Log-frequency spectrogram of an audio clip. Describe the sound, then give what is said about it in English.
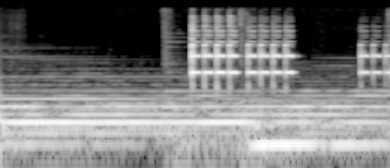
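An Apple smartphone alarm beeps in quick bursts of short, high-pitched electronic tones, pausing briefly between groups, over a steady low humming drone that runs throughout. “The journey began with an alarm beeping on a handset made by Apple”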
